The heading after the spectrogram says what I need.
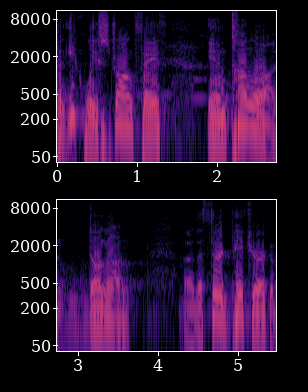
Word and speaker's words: Tanluan: It's not Donran, it's Tanluan.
